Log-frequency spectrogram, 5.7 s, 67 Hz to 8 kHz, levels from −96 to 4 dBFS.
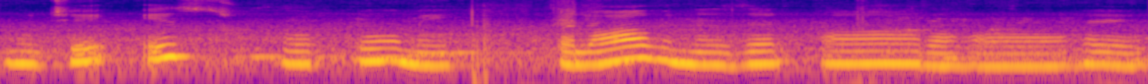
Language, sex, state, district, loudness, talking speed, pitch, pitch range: Hindi, female, Madhya Pradesh, Umaria, -16 LUFS, 95 wpm, 220 Hz, 205-255 Hz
